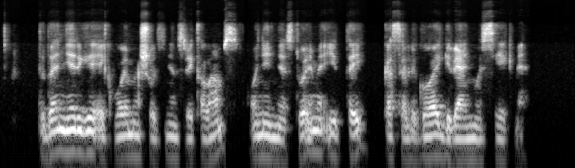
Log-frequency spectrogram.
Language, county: Lithuanian, Telšiai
